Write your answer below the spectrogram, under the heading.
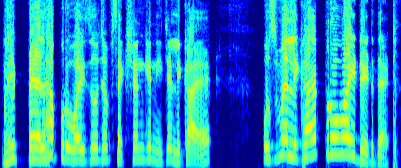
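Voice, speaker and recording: A man's voice: high voice, moderate pace, no echo, clean studio sound. A man teaching tax law in a classroom lecture, colloquial and explanatory, who quizzes the class and repeats the answers aloud.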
